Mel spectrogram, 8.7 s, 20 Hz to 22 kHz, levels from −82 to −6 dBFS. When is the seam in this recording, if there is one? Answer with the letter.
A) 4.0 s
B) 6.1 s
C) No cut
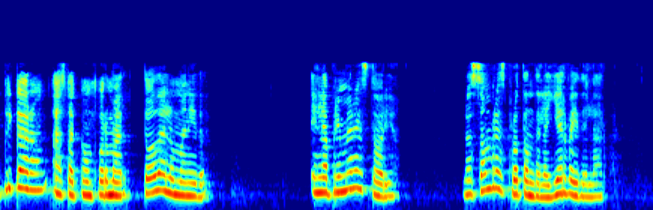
C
